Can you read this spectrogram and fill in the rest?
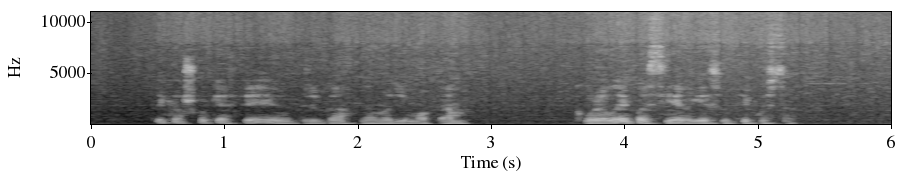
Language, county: Lithuanian, Panevėžys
